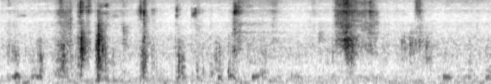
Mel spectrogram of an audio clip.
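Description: Pages of a thick Weekly Shōnen Jump manga magazine being leafed through: faint, irregular paper rustles and flicks, with a sharper page snap about a second and a half in and a longer swish of paper about five seconds in.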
